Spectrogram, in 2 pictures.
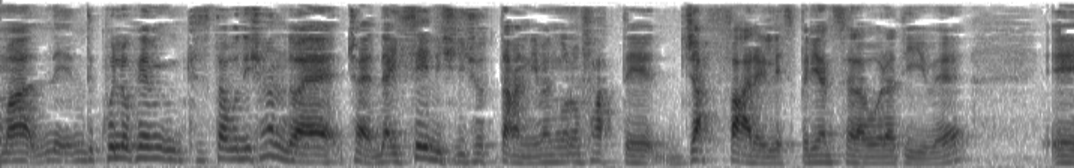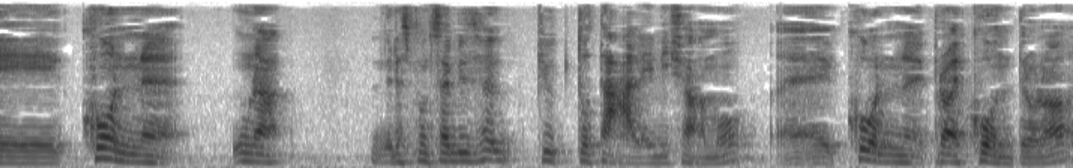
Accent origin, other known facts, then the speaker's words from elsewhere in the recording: Rome, Lazio, Italy; moved away as an adult; also born or lived in Copenhagen / Paris / Madrid / Berlin; now in Milan, Italy; sono romano come te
